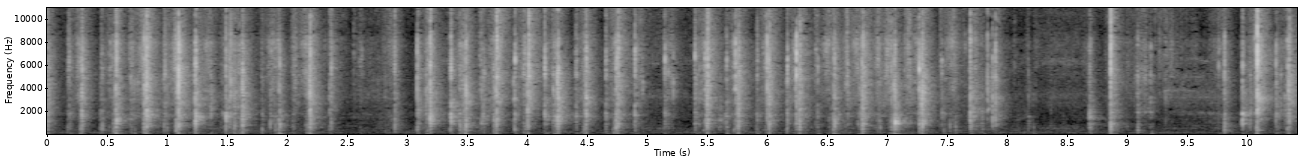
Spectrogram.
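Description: Tarot cards being shuffled by hand: rapid runs of soft card flicks and clicks in two spells, a short one and then a longer one, stopping near the end.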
